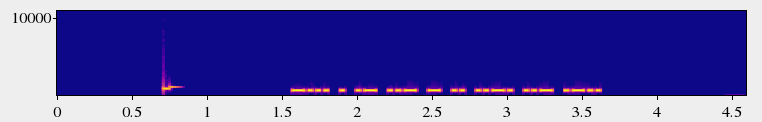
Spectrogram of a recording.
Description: Morse code, heard as a keyed tone, about 43 wpm, 700 Hz. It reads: BEAUTIFUL
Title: Sentences from Top 900 Words - New Word Drill - 45wpm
